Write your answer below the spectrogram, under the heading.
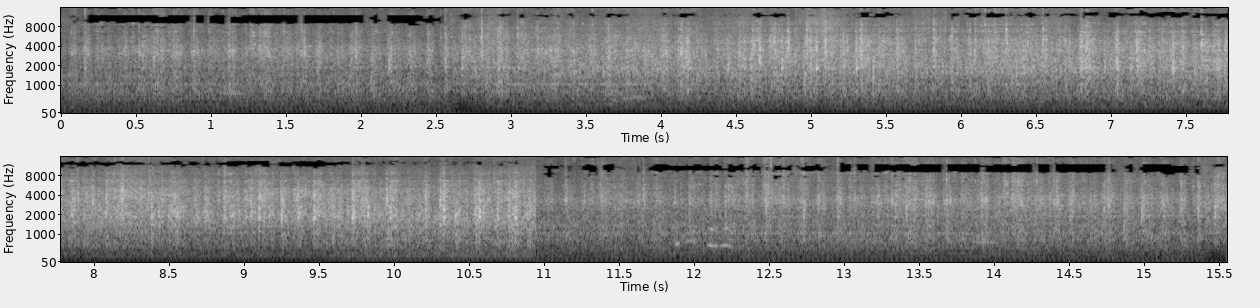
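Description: Threshing machine running with a steady mechanical clatter and rush as wheat sheaves are fed into its drum. It grows louder about three seconds in and drops back abruptly about eleven seconds in.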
